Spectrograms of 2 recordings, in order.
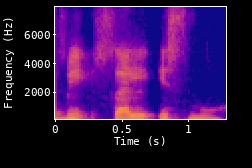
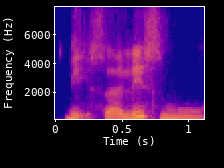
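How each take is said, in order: First: The second word starts with a separate vowel, ismu. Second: The l links straight into the s, lismu. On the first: The speaker calls it wrong. "jangan baca bi'sal ismu" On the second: The speaker calls it right. "lam itu dibariskan dengan baris bawah tu untuk membunyikan dia terus pada lis tu"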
